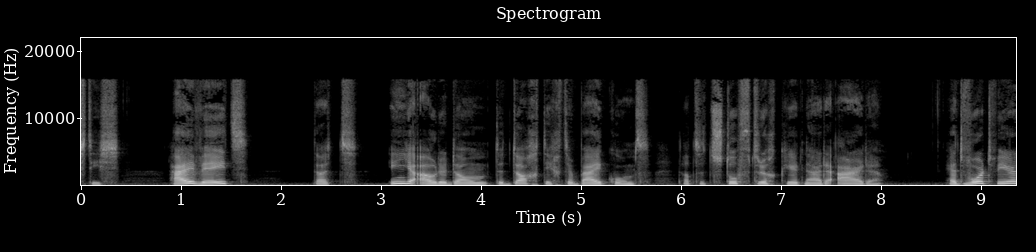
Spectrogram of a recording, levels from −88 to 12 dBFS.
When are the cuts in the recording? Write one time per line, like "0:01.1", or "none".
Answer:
none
